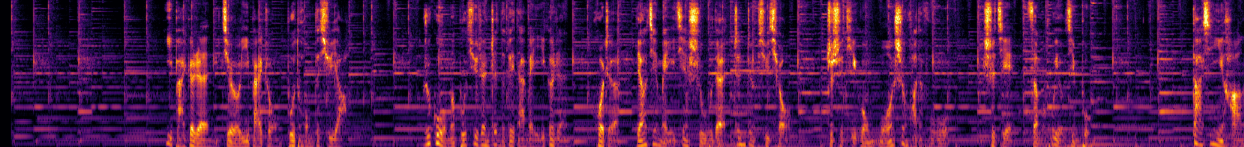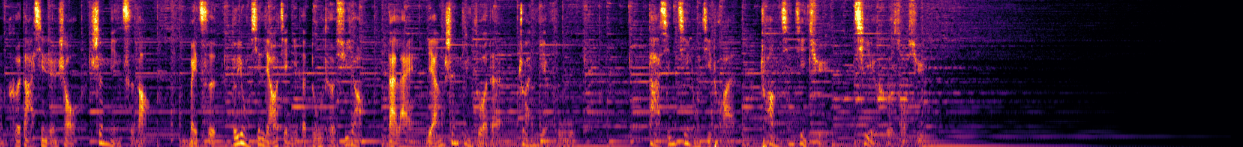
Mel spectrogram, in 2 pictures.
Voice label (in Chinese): 广告类金融集团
